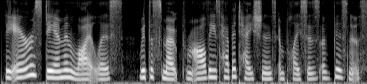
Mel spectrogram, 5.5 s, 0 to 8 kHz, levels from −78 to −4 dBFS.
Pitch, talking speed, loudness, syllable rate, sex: 225 Hz, 185 wpm, -17 LUFS, 4.9 syllables/s, female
